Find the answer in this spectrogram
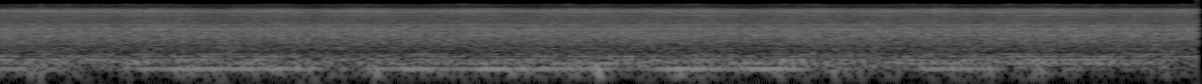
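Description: A low steady hum that swells and fades every second or so, over an even background hiss.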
